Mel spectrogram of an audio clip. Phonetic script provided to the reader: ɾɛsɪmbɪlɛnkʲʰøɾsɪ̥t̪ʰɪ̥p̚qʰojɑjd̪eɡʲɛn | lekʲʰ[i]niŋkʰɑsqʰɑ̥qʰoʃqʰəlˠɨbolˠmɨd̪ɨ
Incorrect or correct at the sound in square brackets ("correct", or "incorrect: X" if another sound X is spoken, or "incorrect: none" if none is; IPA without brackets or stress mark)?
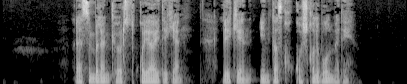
correct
